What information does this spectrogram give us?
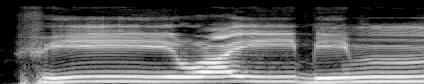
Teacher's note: মিমের উপর তাজদিদ আছে এজন্য আমি গুন্না করছি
